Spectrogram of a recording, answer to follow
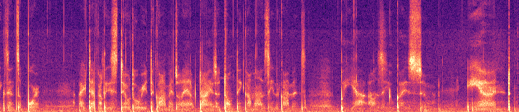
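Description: Close-miked whispered talk with many short clicks scattered through it.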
